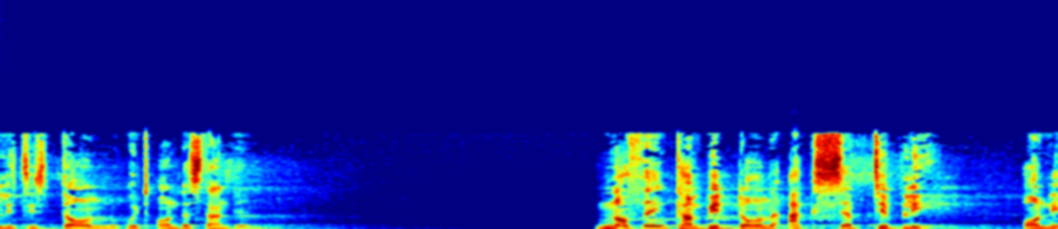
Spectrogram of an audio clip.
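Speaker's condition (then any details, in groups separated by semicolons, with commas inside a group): No condition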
